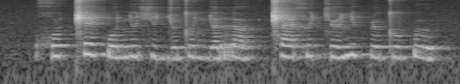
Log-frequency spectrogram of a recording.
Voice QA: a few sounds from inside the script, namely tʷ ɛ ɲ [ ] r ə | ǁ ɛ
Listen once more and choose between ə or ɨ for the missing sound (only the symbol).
ə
